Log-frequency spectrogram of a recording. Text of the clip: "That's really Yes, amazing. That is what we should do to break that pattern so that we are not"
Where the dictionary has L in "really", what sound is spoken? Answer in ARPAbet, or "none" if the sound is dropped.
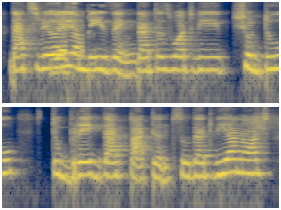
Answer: none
